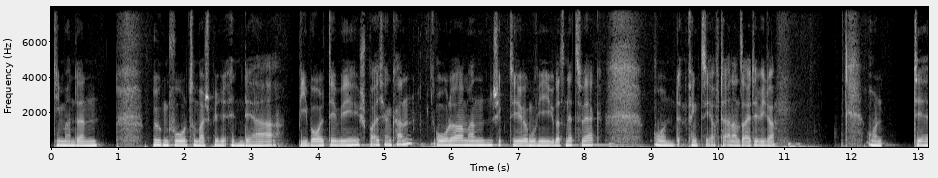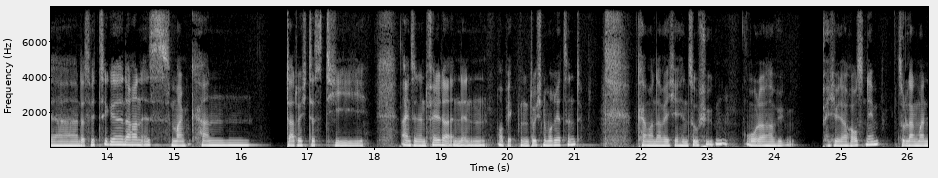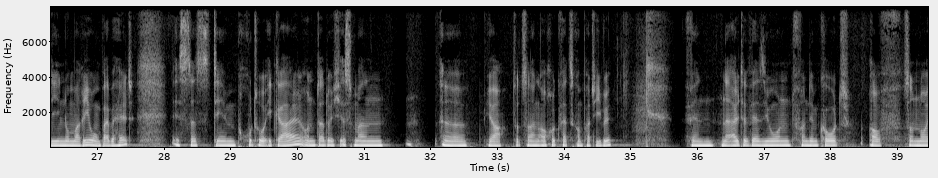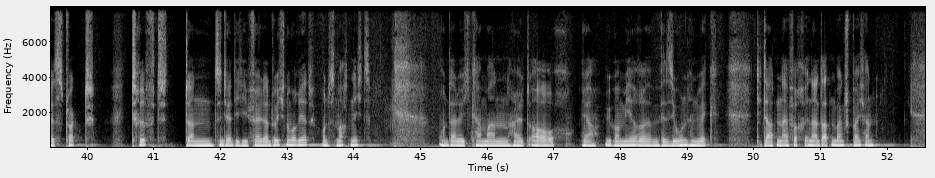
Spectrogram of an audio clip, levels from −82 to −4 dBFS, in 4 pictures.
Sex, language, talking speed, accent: male, German, 130 wpm, German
